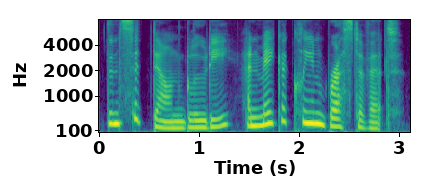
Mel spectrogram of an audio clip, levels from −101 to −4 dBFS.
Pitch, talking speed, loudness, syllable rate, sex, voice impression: 225 Hz, 210 wpm, -15 LUFS, 4.3 syllables/s, female, feminine, adult-like, tensed, powerful, bright, clear, fluent, intellectual, calm, reassuring, elegant, lively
